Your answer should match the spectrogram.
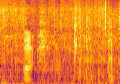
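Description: Mountain bike descending a forest trail, heard from a handlebar camera: tyre and frame rattle with wind noise, a short shouted call about half a second in, then quieter riding with a few sharp knocks and another short vocal sound near the end.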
